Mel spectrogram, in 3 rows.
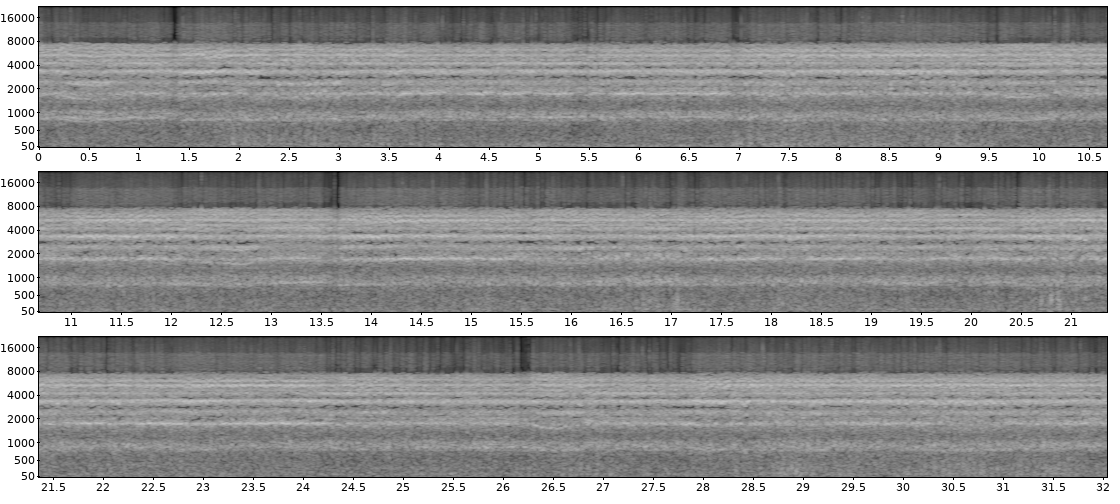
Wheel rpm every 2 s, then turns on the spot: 220, 220, 230, 230, 220, 220, 220, 220, 220, 230, 230, 230, 230, 230, 230, 230.
none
